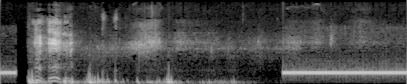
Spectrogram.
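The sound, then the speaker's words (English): A telephone line tone while placing a prank call: a steady, mid-pitched tone sounds briefly at the start, people talk over the middle, then the same tone returns and holds unbroken to the end. “Fuck it, we'll dial it.”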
